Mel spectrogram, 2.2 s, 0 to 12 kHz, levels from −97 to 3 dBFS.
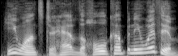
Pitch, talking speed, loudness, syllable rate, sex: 150 Hz, 240 wpm, -16 LUFS, 5.6 syllables/s, male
